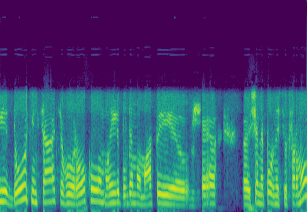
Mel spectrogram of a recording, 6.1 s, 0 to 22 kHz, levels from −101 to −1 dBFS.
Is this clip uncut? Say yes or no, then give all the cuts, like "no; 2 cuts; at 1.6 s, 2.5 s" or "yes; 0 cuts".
yes; 0 cuts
